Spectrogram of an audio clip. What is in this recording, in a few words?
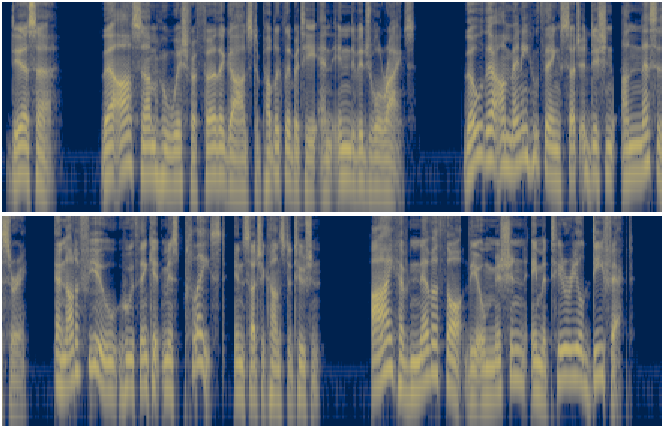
Character Expressive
